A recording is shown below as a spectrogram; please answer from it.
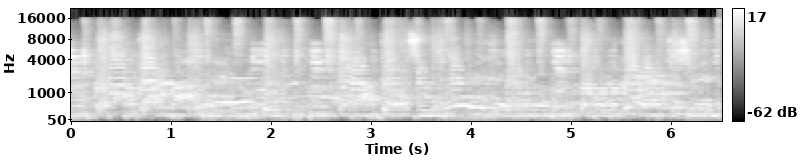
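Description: Live rock band playing: electric guitars and bass over a drum kit, with cymbal strikes keeping a regular beat and a lead line that bends and wavers in pitch around the middle.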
